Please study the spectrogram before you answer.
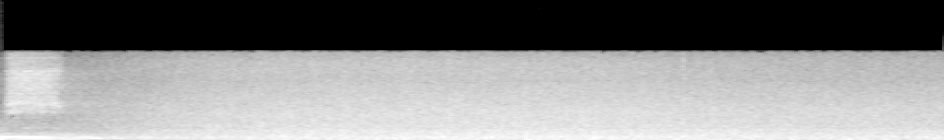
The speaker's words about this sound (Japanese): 聞こえますか滝の音ですで今私がやってきたのは大峰山から流れている三条川えカジカの滝の前にいます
